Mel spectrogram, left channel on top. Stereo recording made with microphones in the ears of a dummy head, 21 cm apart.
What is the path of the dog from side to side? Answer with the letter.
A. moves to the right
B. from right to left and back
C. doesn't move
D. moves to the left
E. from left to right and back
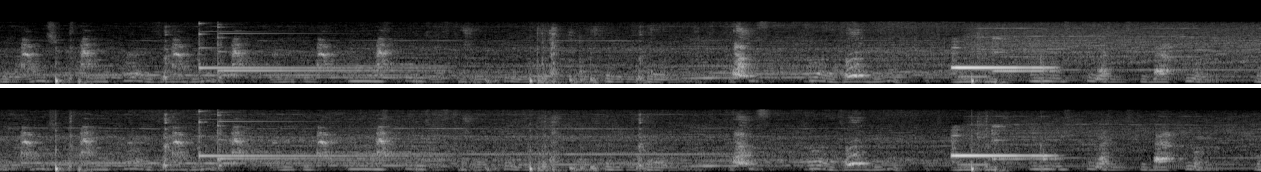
B.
